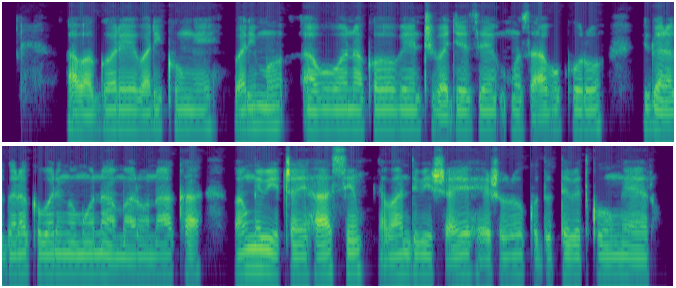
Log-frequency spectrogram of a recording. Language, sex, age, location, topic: Kinyarwanda, male, 25-35, Kigali, health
